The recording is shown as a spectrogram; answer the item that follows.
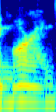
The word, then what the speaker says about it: Moran: AI um just mention Sally Mor Morgan not Morgan I'm sorry Sally Moran sorry Sally for mispronouncing your name but uh we're using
